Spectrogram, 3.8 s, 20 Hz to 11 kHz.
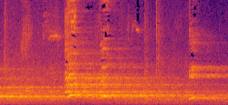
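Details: Captive belugas Niko and Mirai at Port of Nagoya Public Aquarium during a training session, February 2020: overlapping steady harmonic tones with short upward-sweeping chirps and clicky bursts.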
